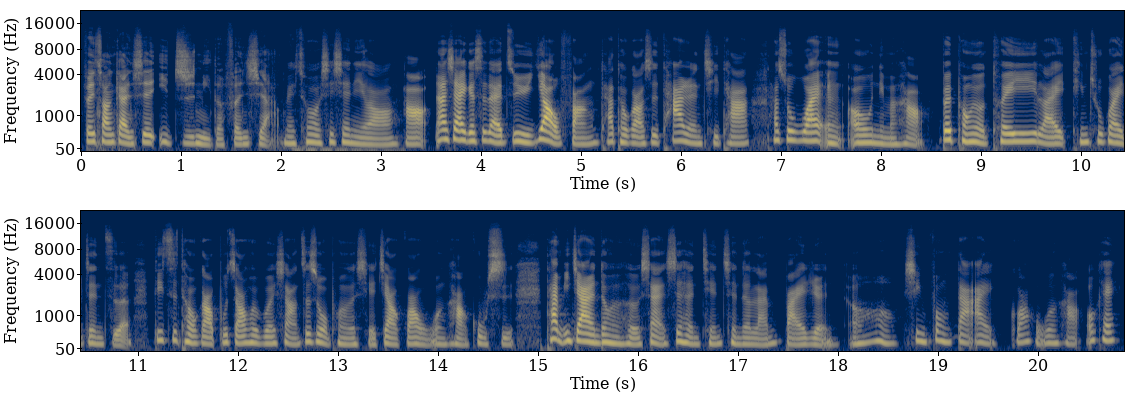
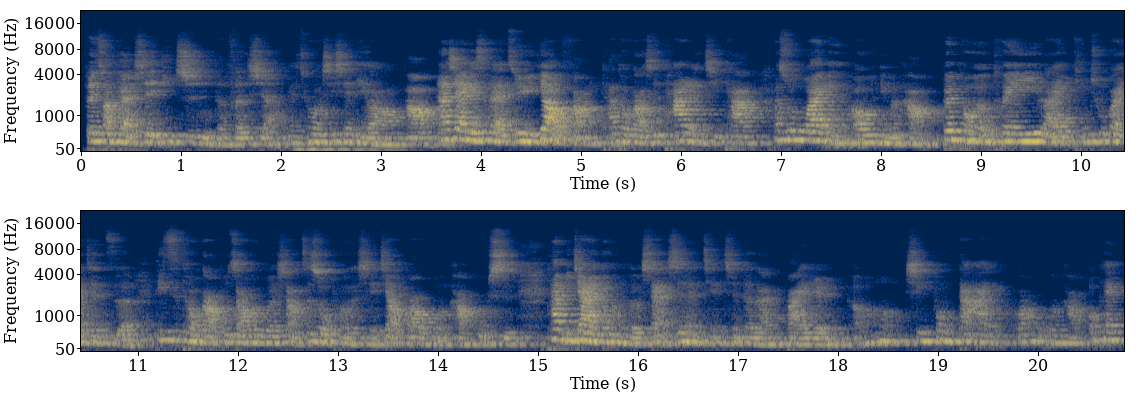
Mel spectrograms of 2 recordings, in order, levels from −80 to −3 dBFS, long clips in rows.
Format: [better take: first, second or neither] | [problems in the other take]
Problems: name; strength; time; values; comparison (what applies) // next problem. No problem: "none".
first | off-mic speech; far // room echo; noticeable; dies away in 0.8 s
